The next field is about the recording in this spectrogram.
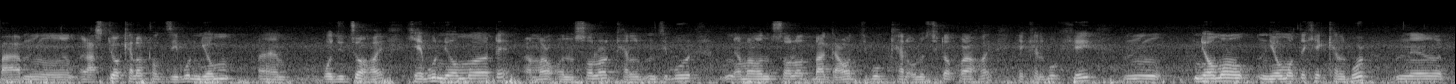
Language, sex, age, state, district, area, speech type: Assamese, male, 30-45, Assam, Jorhat, urban, spontaneous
